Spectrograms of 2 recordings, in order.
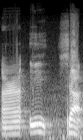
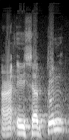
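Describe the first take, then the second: First: The name ends on a plain vowel sound. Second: The name ends with an added 'tun' syllable. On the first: The speaker calls it right. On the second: The speaker calls it wrong.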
